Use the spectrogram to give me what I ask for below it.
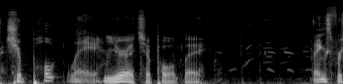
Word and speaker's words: Chipotle: lapped by Tucker craft chipot can you not say Chipotle chipot chipot why are we giving chipot like what are we doing it's Chipotle you're a Chipotle thanks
